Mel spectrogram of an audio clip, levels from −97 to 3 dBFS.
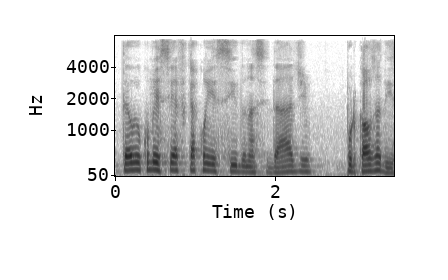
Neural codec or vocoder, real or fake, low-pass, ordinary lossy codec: none; real; 7.2 kHz; AAC, 32 kbps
